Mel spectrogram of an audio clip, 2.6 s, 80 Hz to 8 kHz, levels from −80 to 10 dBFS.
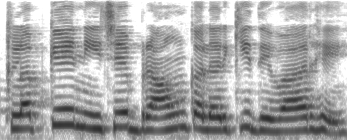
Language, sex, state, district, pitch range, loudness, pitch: Hindi, female, Madhya Pradesh, Bhopal, 225-270 Hz, -12 LUFS, 250 Hz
